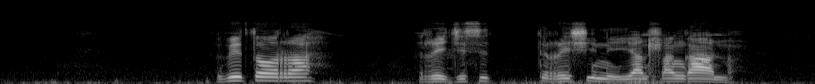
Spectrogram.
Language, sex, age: Tsonga, male, 24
